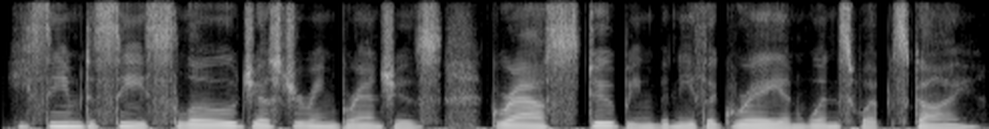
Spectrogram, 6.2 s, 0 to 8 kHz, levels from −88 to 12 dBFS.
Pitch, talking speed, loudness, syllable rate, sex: 185 Hz, 155 wpm, -15 LUFS, 3.9 syllables/s, female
